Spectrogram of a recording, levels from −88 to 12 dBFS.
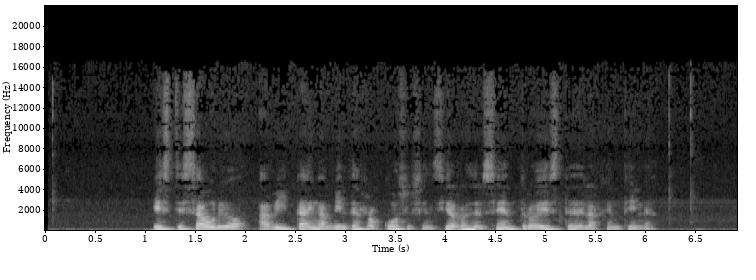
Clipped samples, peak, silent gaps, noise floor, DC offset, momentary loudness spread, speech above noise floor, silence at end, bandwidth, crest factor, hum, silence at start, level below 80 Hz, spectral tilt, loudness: under 0.1%; -2 dBFS; none; -46 dBFS; under 0.1%; 10 LU; 31 dB; 0.4 s; 15.5 kHz; 16 dB; none; 1.05 s; -42 dBFS; -7.5 dB/octave; -16 LUFS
